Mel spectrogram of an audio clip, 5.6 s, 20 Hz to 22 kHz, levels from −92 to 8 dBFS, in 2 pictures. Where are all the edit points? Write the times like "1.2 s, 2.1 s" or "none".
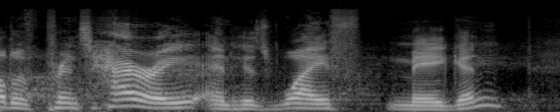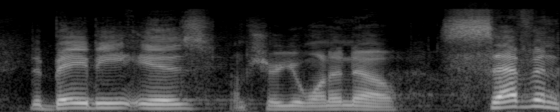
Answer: none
